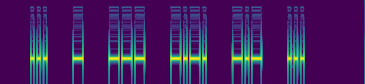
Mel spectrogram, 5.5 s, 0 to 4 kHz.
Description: Morse code, heard as a keyed tone, about 25 wpm, spaced as for 15 wpm, 550 Hz. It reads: STOCKS
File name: podcast / News headlines-1x-25x15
